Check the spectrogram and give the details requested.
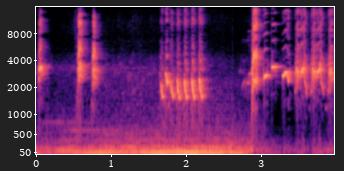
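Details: Sooty-headed bulbul used as a lure for wild bulbuls: a few sharp chirps, a quick rippling series over low background rumble, then a lively burst of bright chattering notes.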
